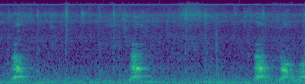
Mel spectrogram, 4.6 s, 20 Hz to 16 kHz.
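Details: Neighbour's dog, 27 October 2011, giving single distant barks roughly every two seconds, ending with a quick pair, with a low steady hum underneath.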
